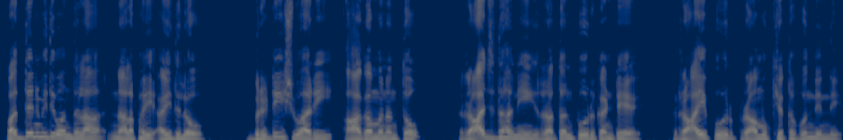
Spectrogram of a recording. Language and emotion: Telugu, neutral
